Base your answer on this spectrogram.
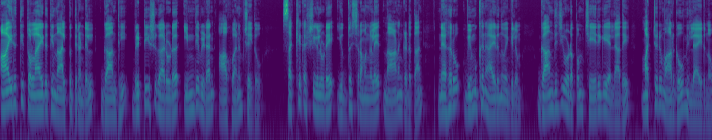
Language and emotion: Malayalam, neutral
